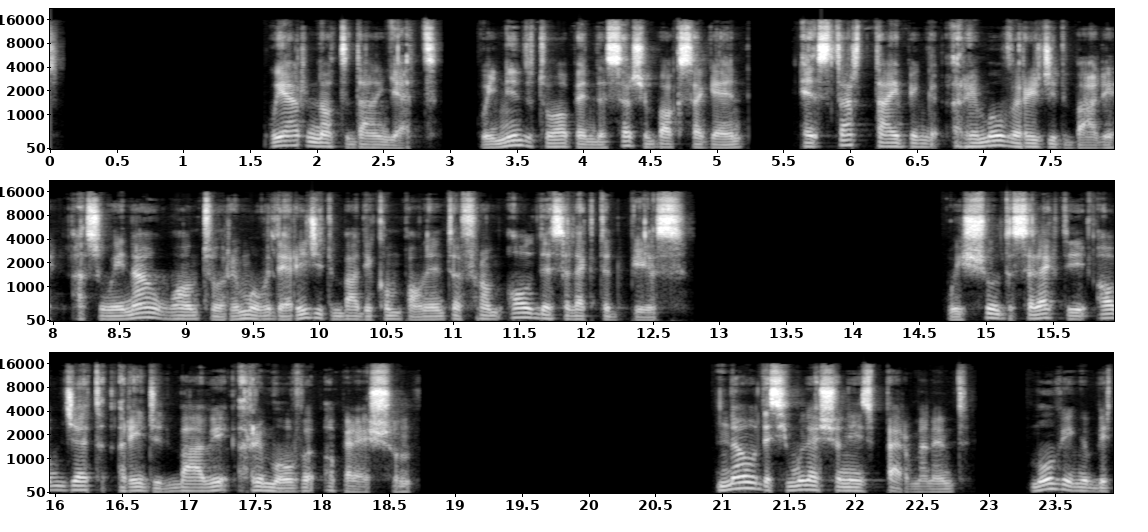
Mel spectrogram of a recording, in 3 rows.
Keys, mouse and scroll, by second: 17.4 click, 20.0 click.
